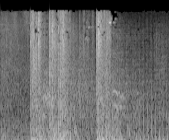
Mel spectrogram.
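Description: Gunshots fire loudly in quick bursts.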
